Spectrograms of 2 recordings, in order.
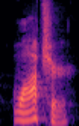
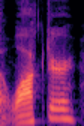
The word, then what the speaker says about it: Wachter: Watcher, right? Dave Watcher, um Wacchter. Wachter. Ter, yeah, Wachter. The T's in a new and exciting place.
